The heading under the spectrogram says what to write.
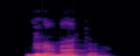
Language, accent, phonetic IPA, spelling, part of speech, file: Catalan, Valencia, [ɡɾaˈnɔ.ta], granota, noun, LL-Q7026 (cat)-granota.wav
- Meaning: 1. frog 2. boiler suit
